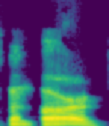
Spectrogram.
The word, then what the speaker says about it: Ganbar: Yeah, so LinkedIn, just my name, Yoav Ganbar, G-A-N-B-A-R, and Twitter, GitHub, all those.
